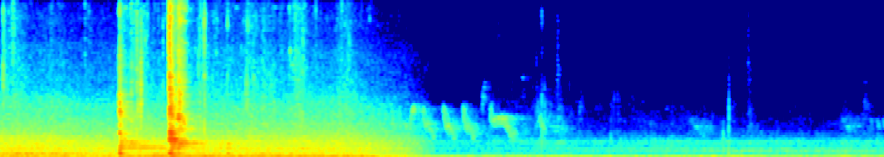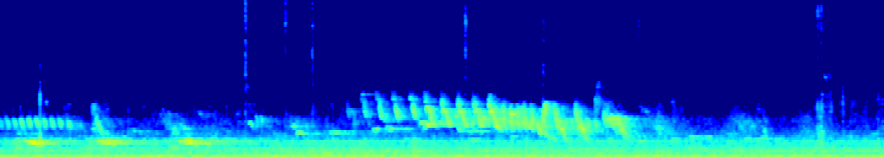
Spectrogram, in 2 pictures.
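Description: A steady noise with two sharp knocks a little over a second in cuts off after about four seconds. After it comes a quiet outdoor background with faint bird chirps and a short trilled birdsong.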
